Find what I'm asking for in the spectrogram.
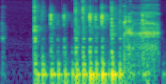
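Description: Fingers typing on a computer keyboard to enter figures in a spreadsheet, a quick run of close, soft key clicks in an uneven rhythm, with no talking.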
